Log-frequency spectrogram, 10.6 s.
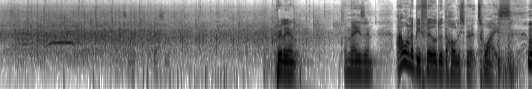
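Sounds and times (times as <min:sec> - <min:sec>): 
scattered voices and cheers: 0:00.0 - 0:06.7
audience applause at a Christian ministry gathering: 0:00.0 - 0:07.0
speech: 0:05.5 - 0:06.0, 0:06.9 - 0:10.6.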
